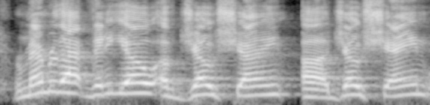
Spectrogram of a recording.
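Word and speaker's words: Schoen: Remember that video of Joe Shane uh Joe Shane, which I hate the way his name is spelled. Makes no sense to me. It should be shown, but Joe Shane, the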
